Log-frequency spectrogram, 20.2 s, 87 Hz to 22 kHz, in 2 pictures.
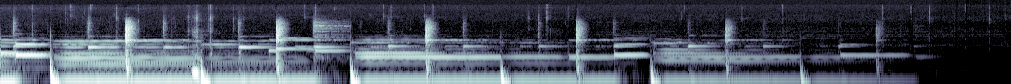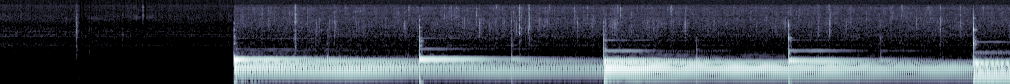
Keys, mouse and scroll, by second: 0.8 middle click, 1.9 ctrl+z, 3.0-6.3 drag, 6.7 middle click, 7.7-8.7 middle drag, 9.0 middle click, 9.5 shift+middle click, 10.8 1, 11.4-13.0 drag, 13.0 g, 15.0 middle click, 15.5-18.6 shift+middle drag, 19.0 click, 19.3 middle click.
